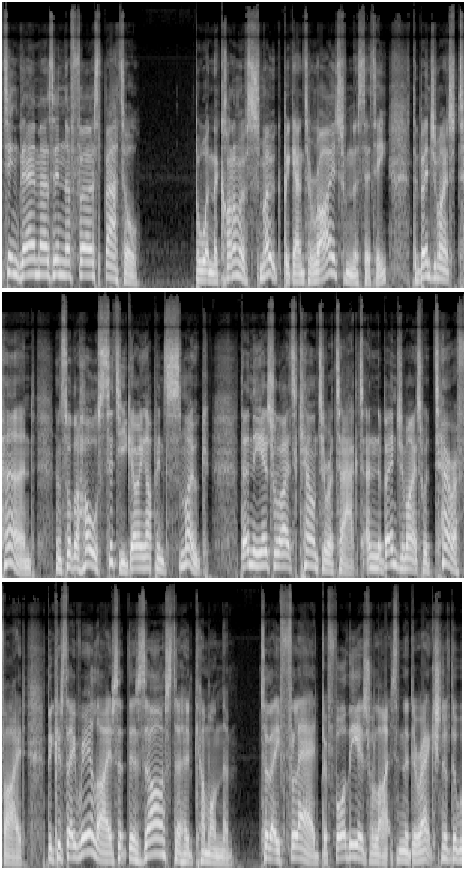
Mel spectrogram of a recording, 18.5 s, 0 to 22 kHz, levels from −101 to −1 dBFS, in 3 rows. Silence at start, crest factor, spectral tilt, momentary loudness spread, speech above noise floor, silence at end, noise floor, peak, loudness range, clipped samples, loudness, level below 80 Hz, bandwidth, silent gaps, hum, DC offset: 0 s; 12 dB; -4.5 dB/octave; 7 LU; 42 dB; 0 s; -59 dBFS; -6 dBFS; 2 LU; under 0.1%; -17 LUFS; -42 dBFS; over 20 kHz; none; none; under 0.1%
